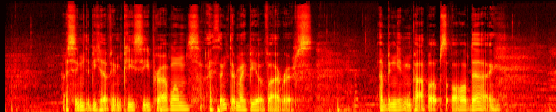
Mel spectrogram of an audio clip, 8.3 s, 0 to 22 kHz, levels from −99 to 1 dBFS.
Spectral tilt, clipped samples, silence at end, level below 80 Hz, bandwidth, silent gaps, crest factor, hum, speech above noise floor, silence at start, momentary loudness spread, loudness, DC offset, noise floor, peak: -5 dB/octave; under 0.1%; 0 s; -50 dBFS; 19.5 kHz; none; 20 dB; none; 27 dB; 0.2 s; 18 LU; -28 LUFS; under 0.1%; -54 dBFS; -8 dBFS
